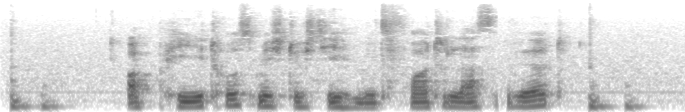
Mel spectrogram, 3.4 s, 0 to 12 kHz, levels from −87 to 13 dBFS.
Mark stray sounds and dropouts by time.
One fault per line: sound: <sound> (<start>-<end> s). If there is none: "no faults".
sound: dropout (2.5-2.5 s)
